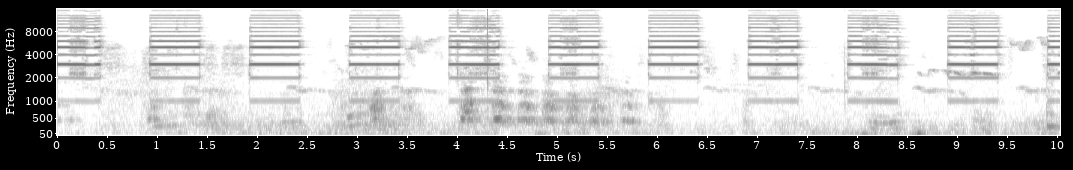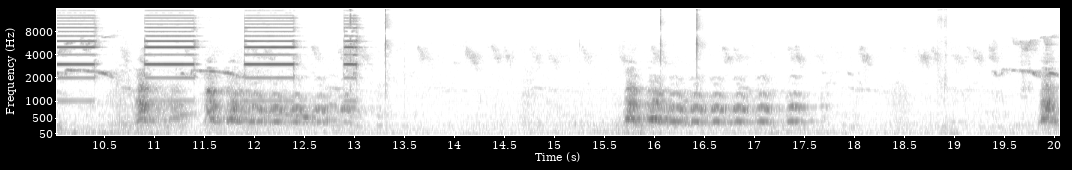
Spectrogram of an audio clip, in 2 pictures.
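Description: Remote-controlled bicycle tail light's turn-signal beeper: a high electronic beep about once a second while the indicator arrow flashes, stopping about two-thirds of the way through. A dog barks several times in the background.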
